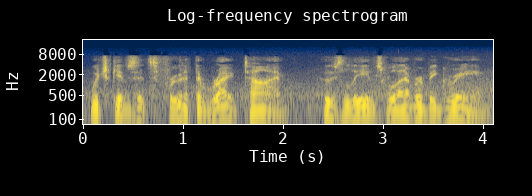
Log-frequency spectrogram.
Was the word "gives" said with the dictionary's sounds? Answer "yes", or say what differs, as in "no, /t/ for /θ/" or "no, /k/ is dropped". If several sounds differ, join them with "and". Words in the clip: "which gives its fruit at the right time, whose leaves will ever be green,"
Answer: yes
